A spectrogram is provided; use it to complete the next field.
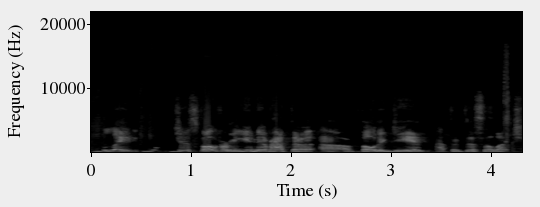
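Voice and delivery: calm, easy, reassuring voice. Retelling what he said to a lady: imitating calm Donald Trump. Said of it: "he was so calm".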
